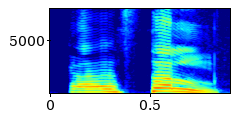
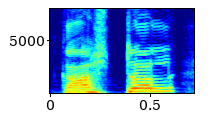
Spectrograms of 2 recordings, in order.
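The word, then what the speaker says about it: castle: यहां पर देखिए सी ए एस टी एल ई कैसल कास्टल या कैस्टल नहीं कैसल क्या पढ़ेंगे यहां पे? कैसल डब्ल्यू एच आई एस टी एल ई इसको विसल पढ़ेंगे।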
